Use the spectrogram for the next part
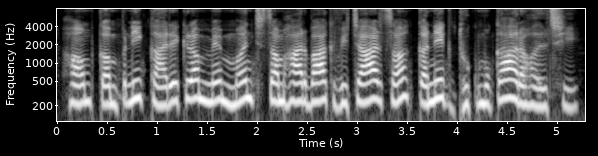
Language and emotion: Maithili, fearful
